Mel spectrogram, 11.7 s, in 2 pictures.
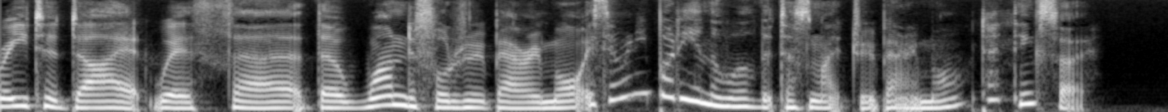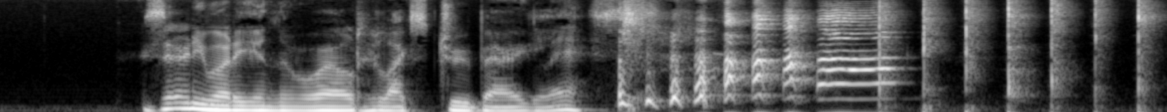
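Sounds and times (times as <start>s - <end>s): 
speech: 0.0s - 5.5s, 6.6s - 9.1s
laugh-like voiced sounds: 8.9s - 10.4s
audience clapping: 10.0s - 11.6s.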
